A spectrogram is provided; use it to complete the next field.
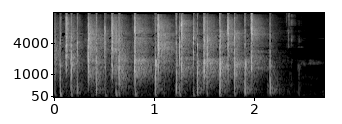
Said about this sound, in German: Ich möchte bitte Applaus jetzt. Los.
